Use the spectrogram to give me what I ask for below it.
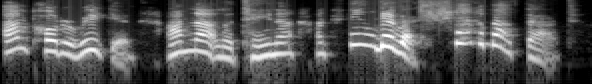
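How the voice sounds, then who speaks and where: A woman's voice: high-pitched, very animated, moderate pace, a little mellow, slightly rough. A woman hosting her own live-stream vlog, speaking off the cuff in a blunt, emphatic way with casual swearing. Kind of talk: unscripted live commentary.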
